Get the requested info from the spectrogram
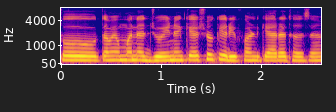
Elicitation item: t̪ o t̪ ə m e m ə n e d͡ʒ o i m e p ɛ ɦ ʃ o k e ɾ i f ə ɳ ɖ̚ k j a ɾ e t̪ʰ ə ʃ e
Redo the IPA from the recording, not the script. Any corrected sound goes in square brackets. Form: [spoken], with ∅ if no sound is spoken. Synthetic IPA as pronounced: t̪ o t̪ ə m e m ə n e d͡ʒ o i [n] e [k] ɛ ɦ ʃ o k e ɾ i f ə ɳ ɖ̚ k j a ɾ e t̪ʰ ə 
